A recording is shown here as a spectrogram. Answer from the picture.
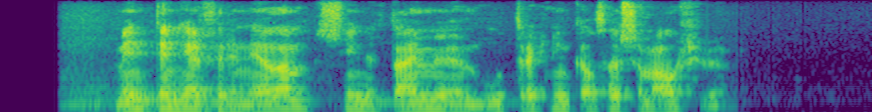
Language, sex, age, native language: Icelandic, male, 30-39, Icelandic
